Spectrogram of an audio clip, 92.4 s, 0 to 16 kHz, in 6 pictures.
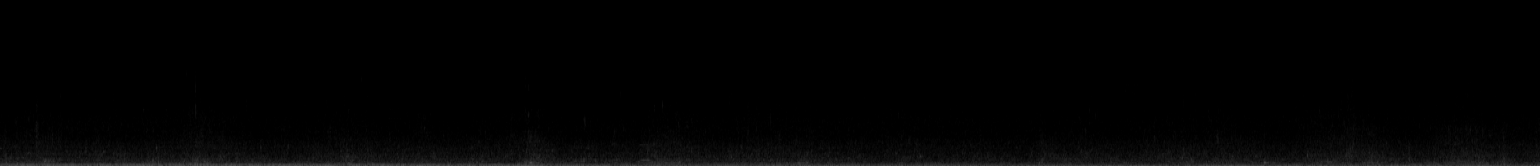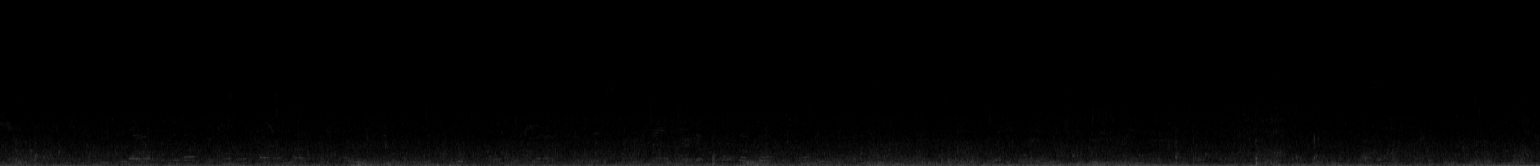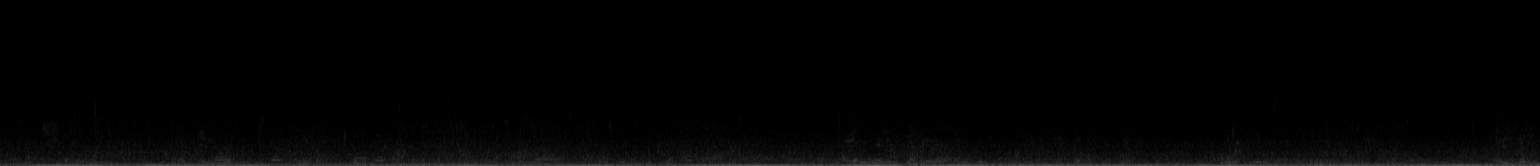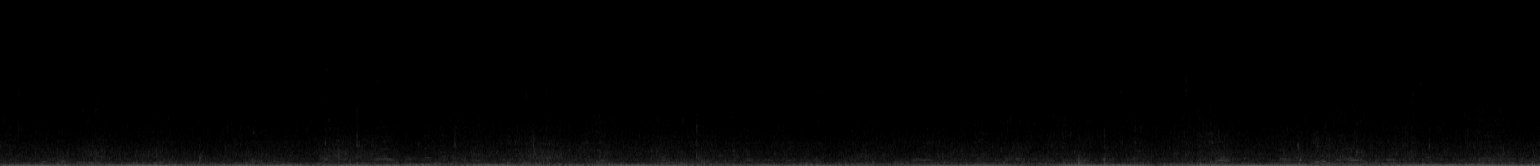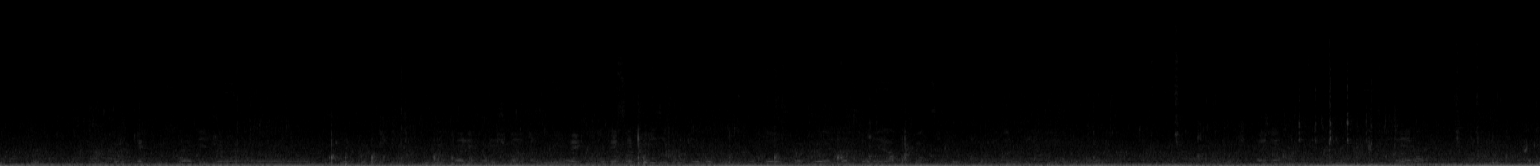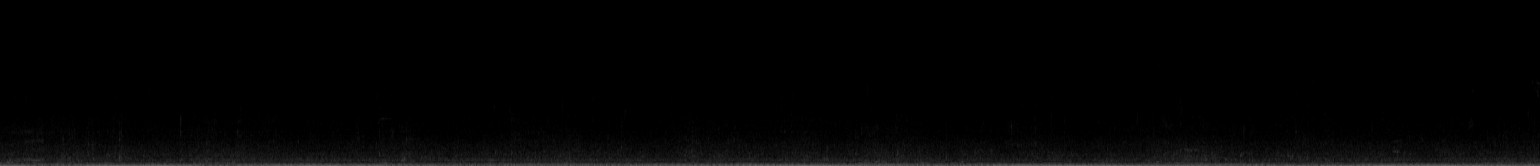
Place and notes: {"title": "Yainville, France - Yainville ferry", "date": "2016-09-17 10:15:00", "description": "The Yainville ferry is charging horses. The animals are very very tensed because of the boat noise.", "latitude": "49.46", "longitude": "0.82", "altitude": "3", "timezone": "Europe/Paris"}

